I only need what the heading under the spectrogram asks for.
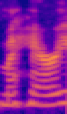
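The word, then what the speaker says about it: Meharry: should have asked you how to say this mahary Medical College is that right that's correct yeah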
